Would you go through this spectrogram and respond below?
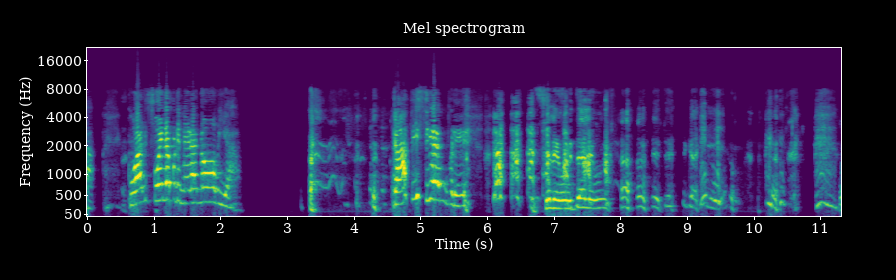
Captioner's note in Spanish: risas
